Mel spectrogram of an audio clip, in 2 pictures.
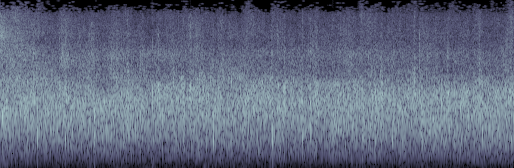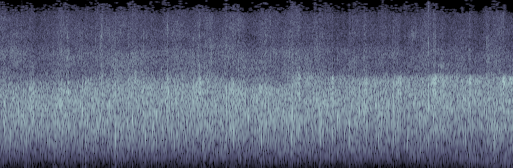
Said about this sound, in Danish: Skal vi give dem hånd med?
